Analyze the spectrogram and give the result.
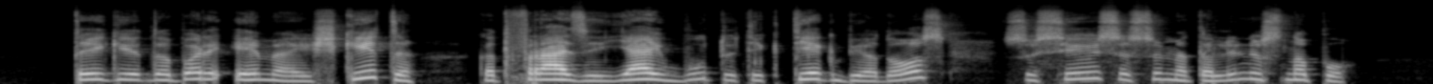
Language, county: Lithuanian, Kaunas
